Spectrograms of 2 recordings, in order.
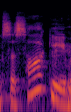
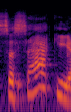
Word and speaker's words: Sasaki: He goes, they keep calling him Sasaki, but it's Sasaki.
